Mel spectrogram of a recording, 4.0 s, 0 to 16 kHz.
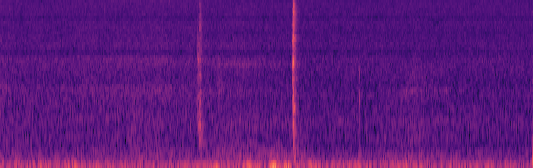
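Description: Rear-armrest pop-out cup holder of a BMW X3 being pushed back in and its lid closed: two sharp plastic clicks, the second louder, and a faint third, over a faint low hum.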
